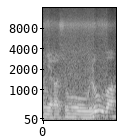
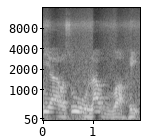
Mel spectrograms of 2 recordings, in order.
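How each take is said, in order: First: The name ends without any added final vowel. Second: The name ends with an added final i vowel. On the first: The speaker calls it wrong. "bukan ya Rasulullah" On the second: The speaker calls it right. "maka dibacanya ya Rasulullahi"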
